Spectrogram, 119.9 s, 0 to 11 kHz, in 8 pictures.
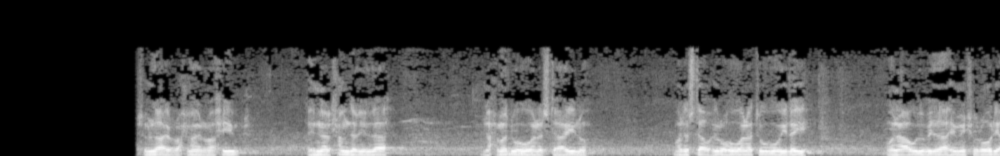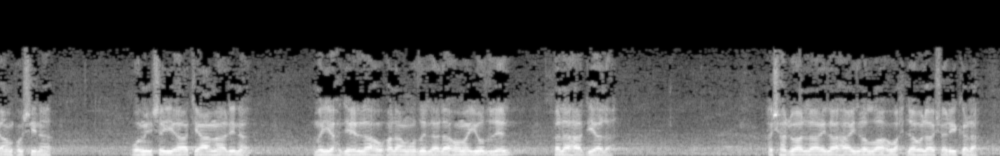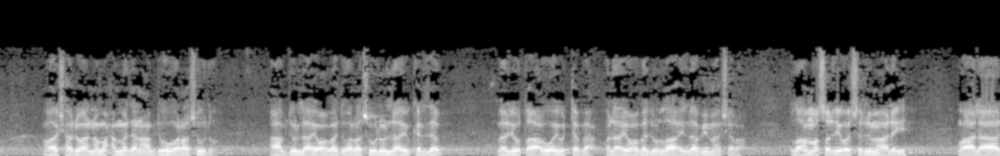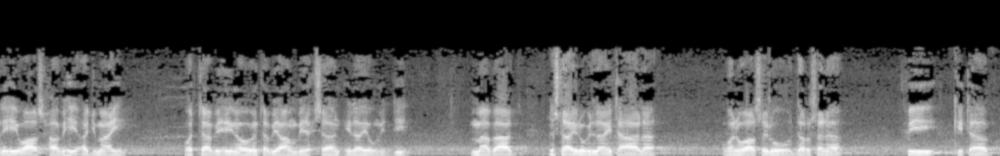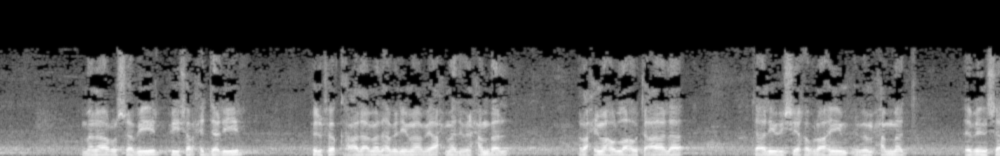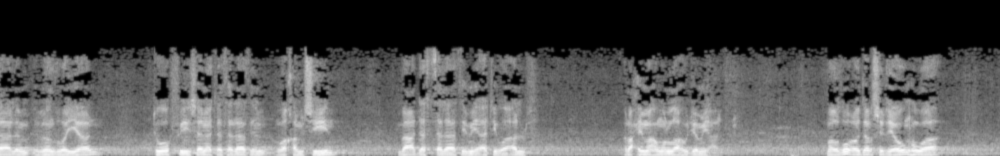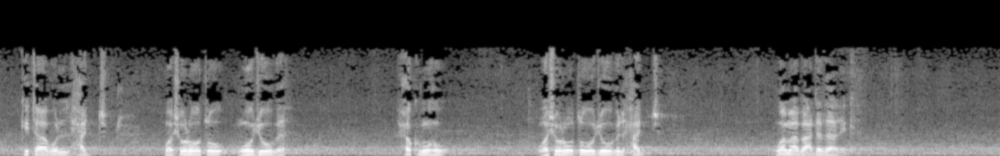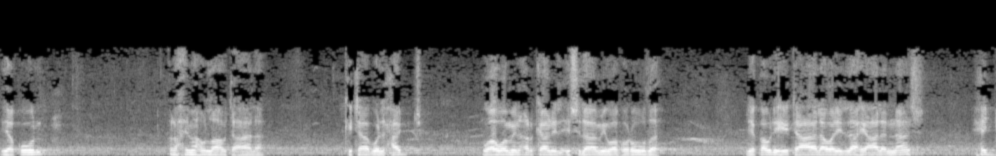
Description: تاريخ النشر ١٦ شوال ١٤٣٦ هـ المكان: المسجد النبوي الشيخ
